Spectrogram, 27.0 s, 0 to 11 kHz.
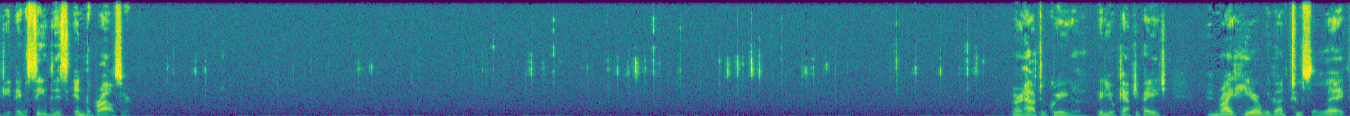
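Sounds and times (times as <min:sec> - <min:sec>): keyboard and mouse clicking: 0:07.0 - 0:07.5.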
